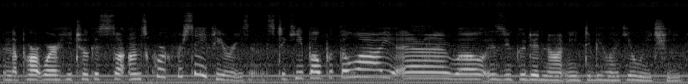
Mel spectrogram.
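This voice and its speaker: An amateur fan fiction reader, a high-voiced woman, reads a story aloud haltingly and expressively, stumbling over words. The scripted narration is recorded on a distant mic with loud rumbling noise.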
